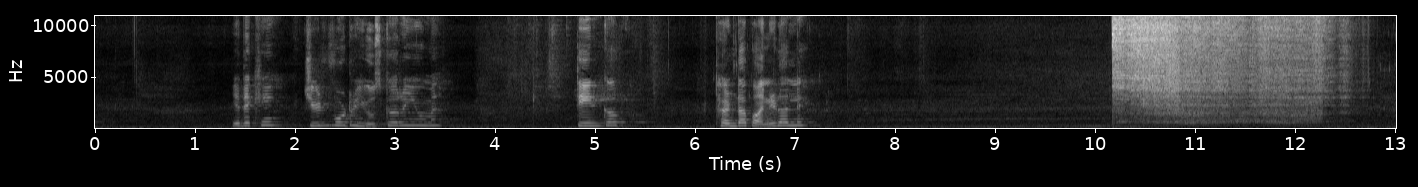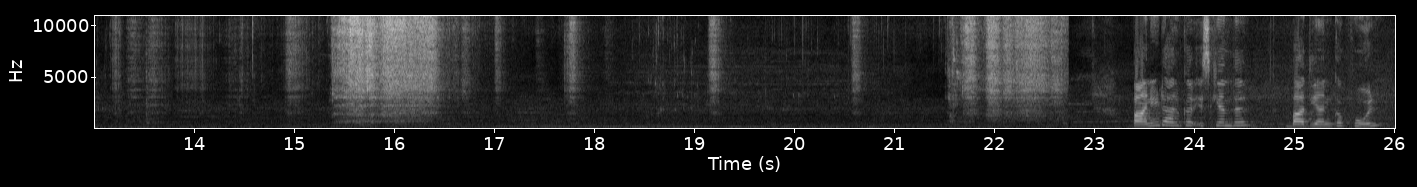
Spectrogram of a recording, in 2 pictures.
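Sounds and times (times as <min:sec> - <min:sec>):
water pouring into saucepan: 0:17.7 - 0:22.8
small clicks and drips: 0:18.2 - 0:21.6.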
